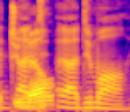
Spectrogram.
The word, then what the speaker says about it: Duhamel: I was super excited to see, I can never pronounce his last name correctly, but I think it's Josh Duhamel. – Oh, yeah, Duhamel.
